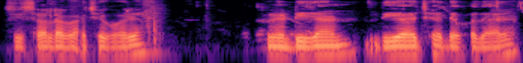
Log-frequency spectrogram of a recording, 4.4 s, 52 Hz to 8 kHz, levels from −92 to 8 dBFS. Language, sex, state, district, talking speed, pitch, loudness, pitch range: Bengali, male, West Bengal, Malda, 140 wpm, 100 Hz, -19 LUFS, 95-105 Hz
